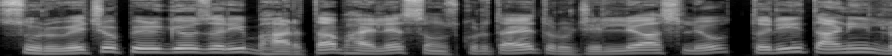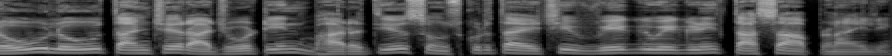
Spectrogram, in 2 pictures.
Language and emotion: Goan Konkani, neutral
